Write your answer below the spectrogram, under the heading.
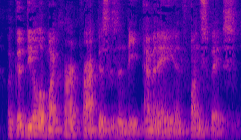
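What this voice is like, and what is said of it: American English accent. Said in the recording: “As you can tell from my accent, I'm originally from the US”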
